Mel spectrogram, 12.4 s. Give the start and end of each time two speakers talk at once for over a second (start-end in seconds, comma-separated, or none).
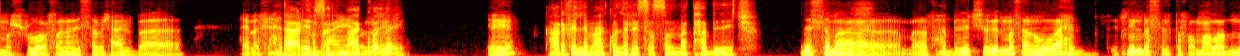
2.7-4.0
